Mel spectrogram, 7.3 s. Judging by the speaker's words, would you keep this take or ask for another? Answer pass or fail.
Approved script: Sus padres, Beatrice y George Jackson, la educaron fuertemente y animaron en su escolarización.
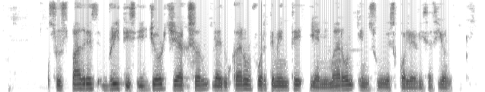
pass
